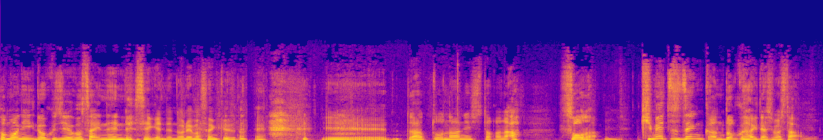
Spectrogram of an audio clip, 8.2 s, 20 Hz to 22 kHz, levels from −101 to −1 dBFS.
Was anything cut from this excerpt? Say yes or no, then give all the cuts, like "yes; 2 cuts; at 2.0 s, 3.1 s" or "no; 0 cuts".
yes; 1 cut; at 2.5 s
